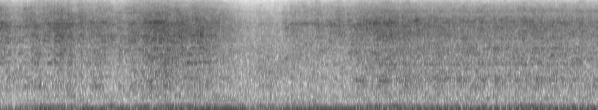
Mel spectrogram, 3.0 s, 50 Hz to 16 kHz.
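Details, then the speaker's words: On an original Dodge Dart Swinger 340 just started, a deep V8 rumble has a slightly uneven, loping beat. It is a rough cold idle with the choke still closed, needing the choke to open. "a little rough going to need that choke to open up there"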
